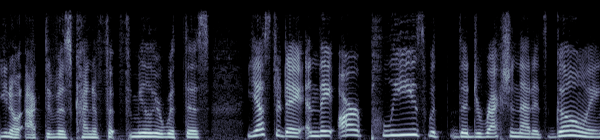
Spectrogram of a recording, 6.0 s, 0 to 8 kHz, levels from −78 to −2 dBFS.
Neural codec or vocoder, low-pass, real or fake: codec, 16 kHz, 0.4 kbps, LongCat-Audio-Codec; 7.2 kHz; fake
